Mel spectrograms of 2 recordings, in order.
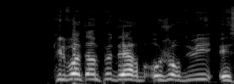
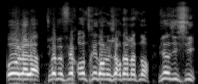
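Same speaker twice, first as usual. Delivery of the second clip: exasperated outburst; 4 semitones higher, 8 dB louder, much faster than usual. Real, not acted. Scolding puppies running into garden.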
